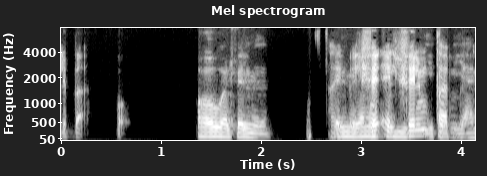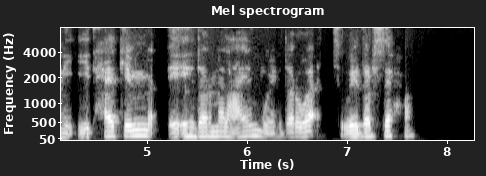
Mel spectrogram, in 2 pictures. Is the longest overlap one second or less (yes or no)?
no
